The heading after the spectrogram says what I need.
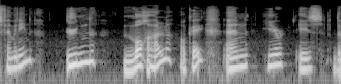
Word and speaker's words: morale: but in that case you've got this at the end, which is silent, so you don't pronounce it, so clearly it is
